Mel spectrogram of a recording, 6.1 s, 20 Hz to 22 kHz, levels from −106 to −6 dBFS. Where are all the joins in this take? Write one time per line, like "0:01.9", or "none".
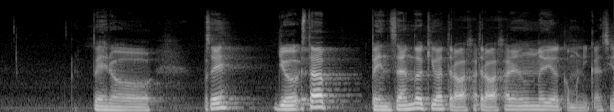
0:02.1
0:03.0
0:03.6
0:04.8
